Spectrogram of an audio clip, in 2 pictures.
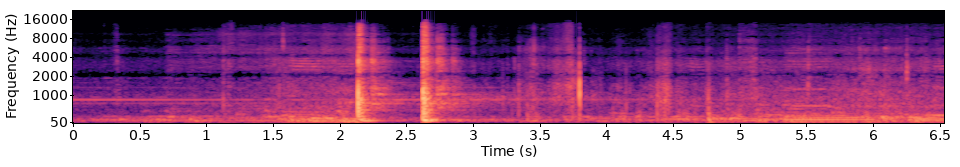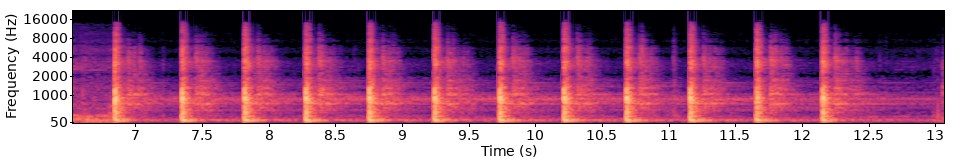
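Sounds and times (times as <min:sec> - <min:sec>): rubber mallet striking bushing: 0:02.1 - 0:03.0, 0:06.8 - 0:12.6.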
